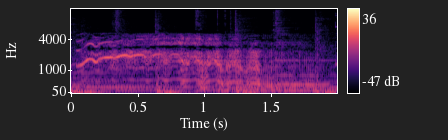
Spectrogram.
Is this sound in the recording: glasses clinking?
no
